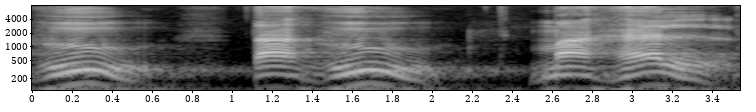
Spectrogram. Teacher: hu-nya harus ditekan, kita keluarkan dari pangkal tenggorokan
